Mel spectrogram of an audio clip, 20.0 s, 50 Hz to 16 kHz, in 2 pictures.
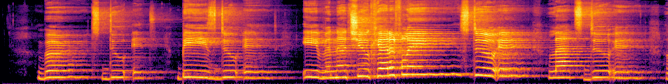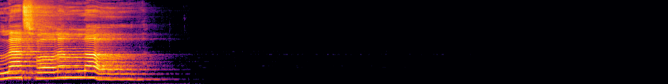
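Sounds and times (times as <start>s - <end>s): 
voice with plate reverb: 0.3s - 12.5s.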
